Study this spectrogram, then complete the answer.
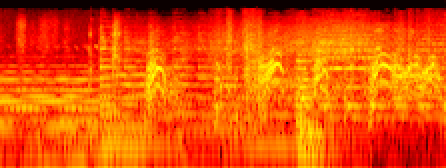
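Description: Balloon dog from the film Killer Klowns from Outer Space, yipping and barking in quick, squeaky bursts over a busy, tonal music-and-effects background, fairly loud and continuous.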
